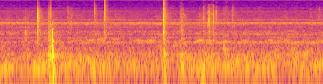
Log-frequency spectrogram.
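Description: A handful of small, sharp plastic clicks and taps as wire harness connectors and a flat ribbon cable are handled and fitted onto an LCD TV's main board, the loudest about three seconds in.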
